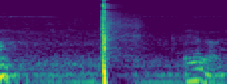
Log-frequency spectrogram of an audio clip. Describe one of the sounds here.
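A plastic trap snaps shut with a sharp crack.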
